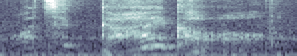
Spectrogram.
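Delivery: whispered aside; conspiratorial whisper to the class. Real, not acted. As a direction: drop to a whisper for the question. Teacher stage-whispers aside.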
